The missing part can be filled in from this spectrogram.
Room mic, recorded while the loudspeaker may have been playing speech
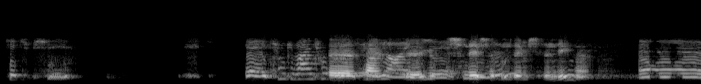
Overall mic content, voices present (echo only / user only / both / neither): both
